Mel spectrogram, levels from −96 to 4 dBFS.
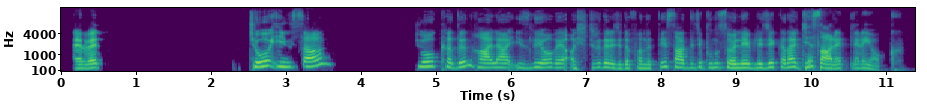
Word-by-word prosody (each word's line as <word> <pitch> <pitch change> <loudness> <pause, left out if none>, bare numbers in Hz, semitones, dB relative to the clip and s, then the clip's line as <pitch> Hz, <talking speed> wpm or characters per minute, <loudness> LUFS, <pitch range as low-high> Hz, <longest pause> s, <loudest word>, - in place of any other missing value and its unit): Evet. 180 +4 +5 2.0
Çoğu 250 +4 +5
insan 250 - +2 1.1
Çoğu 255 +1 +1
kadın 230 +4 -1
hâlâ 210 -4 +1
izliyor 210 +3 -4
ve 205 -1 -2
aşırı 195 +5 -10
derecede 180 -4 -1
fanatiği. 175 +5 -6
Sadece 210 -2 -2
bunu 205 +1 -6
söyleyebilecek 195 +1 0
kadar 220 0 +1
cesaretleri 180 -5 0
yok. 155 - -14
210 Hz, 90 wpm, -23 LUFS, 190-230 Hz, 2.0 s, Evet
